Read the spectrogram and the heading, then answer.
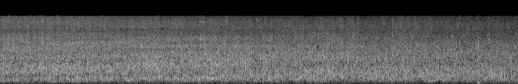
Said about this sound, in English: Let you look at the creek over here a little bit.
